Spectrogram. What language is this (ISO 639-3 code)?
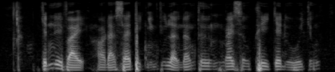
vie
